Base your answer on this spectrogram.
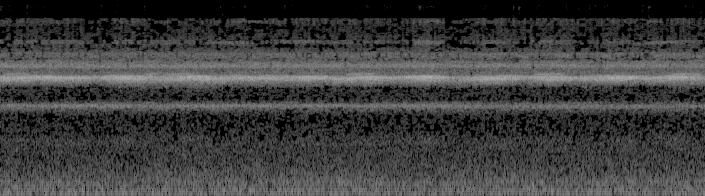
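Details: Crickets in a tropical rainforest trill steadily in high, continuous bands, a dense chorus with no pauses.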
